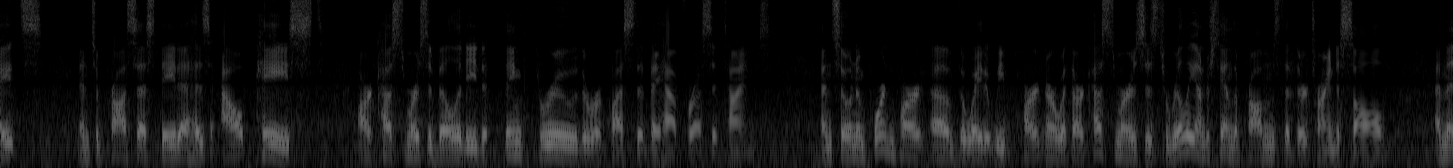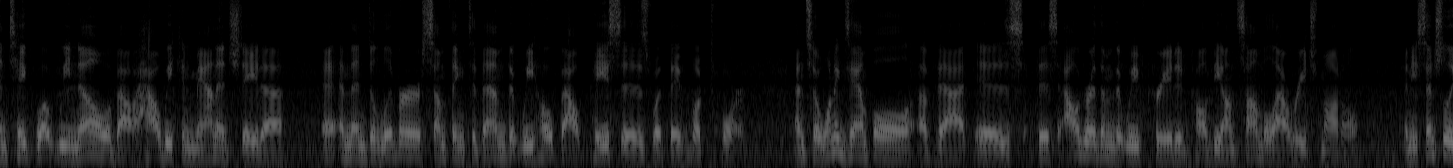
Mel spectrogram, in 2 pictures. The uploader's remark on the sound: Recorded on location at HIMSS21 in Las Vegas.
